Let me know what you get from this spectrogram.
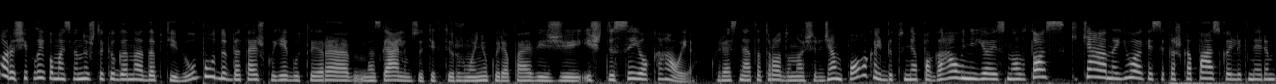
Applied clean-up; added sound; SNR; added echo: neural mask model DeepFilterNet 3.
